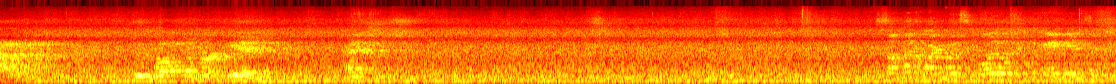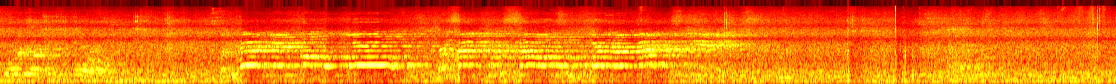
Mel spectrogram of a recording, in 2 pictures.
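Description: A crowd murmurs softly.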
